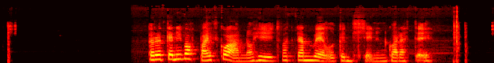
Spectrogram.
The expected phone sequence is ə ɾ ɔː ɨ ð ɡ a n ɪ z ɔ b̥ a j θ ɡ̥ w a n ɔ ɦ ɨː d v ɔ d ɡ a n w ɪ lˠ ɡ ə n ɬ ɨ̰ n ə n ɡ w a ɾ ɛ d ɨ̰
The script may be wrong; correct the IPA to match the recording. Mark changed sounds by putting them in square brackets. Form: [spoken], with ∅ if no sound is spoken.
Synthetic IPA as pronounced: ə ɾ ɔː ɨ ð ɡ [ɛ] n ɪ [v] ɔ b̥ a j θ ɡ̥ w a n ɔ ɦ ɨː d v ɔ d ɡ a n w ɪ lˠ ɡ ə n ɬ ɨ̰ n ə n ɡ w a ɾ ɛ d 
